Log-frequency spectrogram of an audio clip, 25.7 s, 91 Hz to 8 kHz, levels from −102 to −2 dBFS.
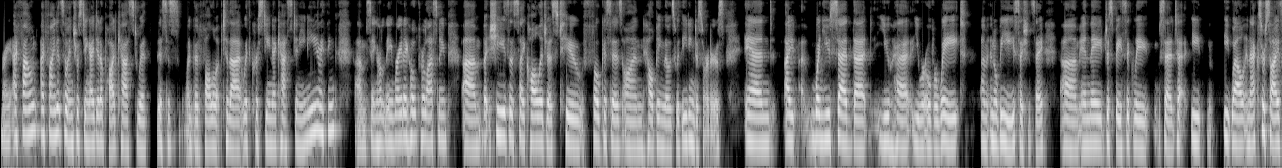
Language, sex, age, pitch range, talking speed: English, female, 30-49, 170-195 Hz, 180 wpm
